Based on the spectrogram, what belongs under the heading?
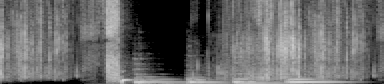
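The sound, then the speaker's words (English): Inky the octopus climbing the glass of his tank at the International Aquarium of New Zealand: wet crackling and crunching with a few squeaky, tonal suction squeals against glass, in short bursts with no talking. “That's the sound of Inky the octopus, who climbed the glass of his tank at the International Aquarium of New Zealand, crawled across the floor, and slithered down a drain hole.”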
